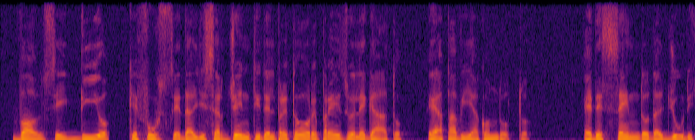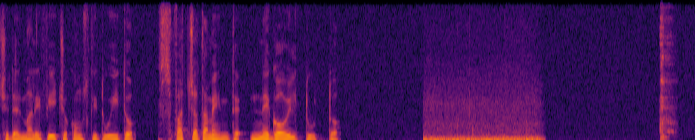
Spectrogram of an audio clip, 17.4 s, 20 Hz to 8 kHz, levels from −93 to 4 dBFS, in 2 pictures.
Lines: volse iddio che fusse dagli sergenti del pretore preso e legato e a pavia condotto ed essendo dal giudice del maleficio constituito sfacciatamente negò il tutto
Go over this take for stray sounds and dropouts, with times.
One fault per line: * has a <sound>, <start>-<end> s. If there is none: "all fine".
* has a thud, 14.0-15.5 s
* has a cough, 16.9-17.2 s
